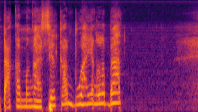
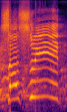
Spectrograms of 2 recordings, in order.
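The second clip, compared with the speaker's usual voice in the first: high-pitched mock-gushing squeal; playful swooning; 10 semitones higher, 3 dB louder than usual. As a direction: gush over a sweet gesture, pitched way up. Playful swoon over husband's gesture.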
